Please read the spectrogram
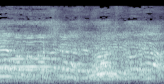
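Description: Speech: several voices talking over one another in a large hall.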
